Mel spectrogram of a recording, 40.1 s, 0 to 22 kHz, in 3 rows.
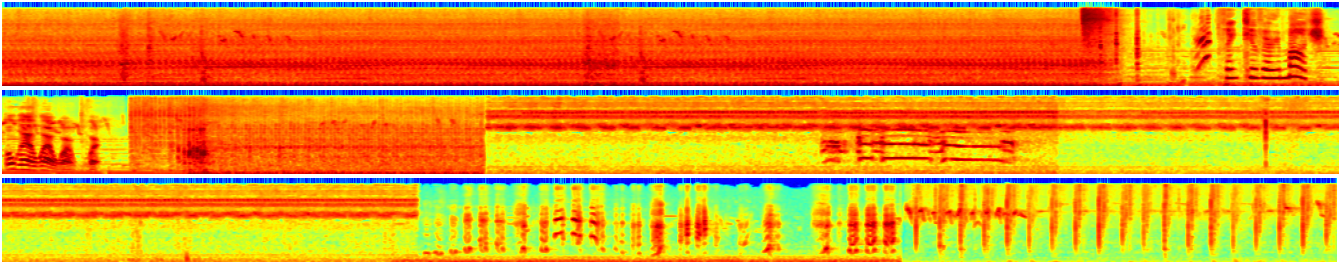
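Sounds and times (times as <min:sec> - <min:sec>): rooster crowing: 0:21.4 - 0:23.9.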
